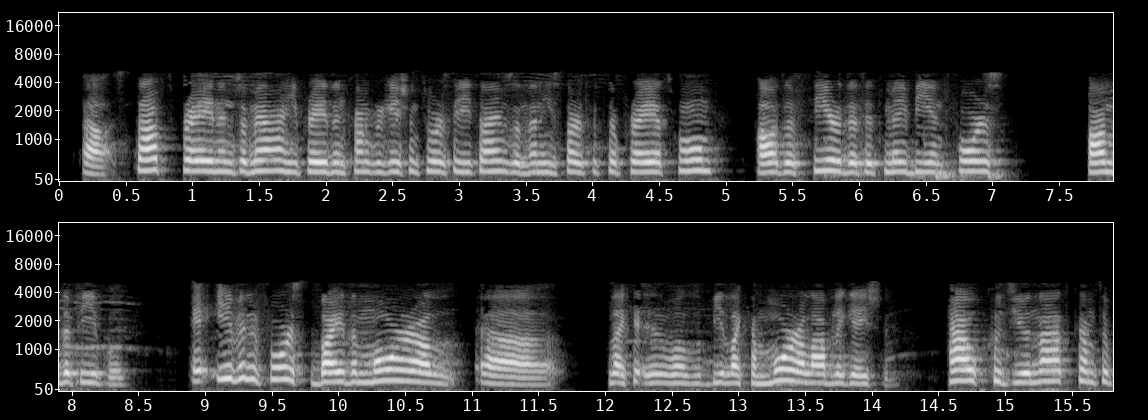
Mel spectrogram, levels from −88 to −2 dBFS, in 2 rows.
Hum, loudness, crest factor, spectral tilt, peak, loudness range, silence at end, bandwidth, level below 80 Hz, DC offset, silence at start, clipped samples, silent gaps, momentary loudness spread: none; -20 LUFS; 18 dB; -9.5 dB/octave; -2 dBFS; 4 LU; 0 s; 5.2 kHz; -56 dBFS; 0.1%; 0.2 s; under 0.1%; 7.43-7.56 s; 9 LU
